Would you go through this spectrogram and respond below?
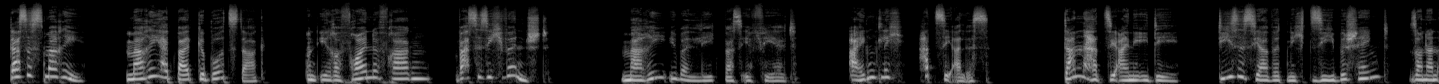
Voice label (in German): Werbung freundlich fröhlich; SOS-Marie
